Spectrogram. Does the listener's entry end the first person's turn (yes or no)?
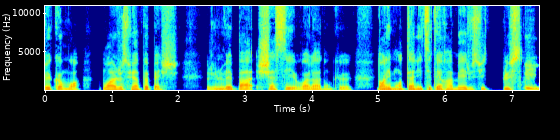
no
